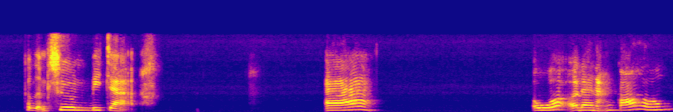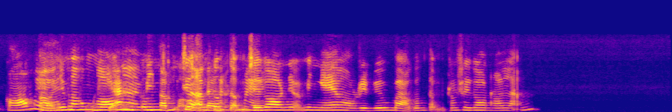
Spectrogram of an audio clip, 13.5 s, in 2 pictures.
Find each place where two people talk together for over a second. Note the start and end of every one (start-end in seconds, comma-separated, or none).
7.1-9.4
